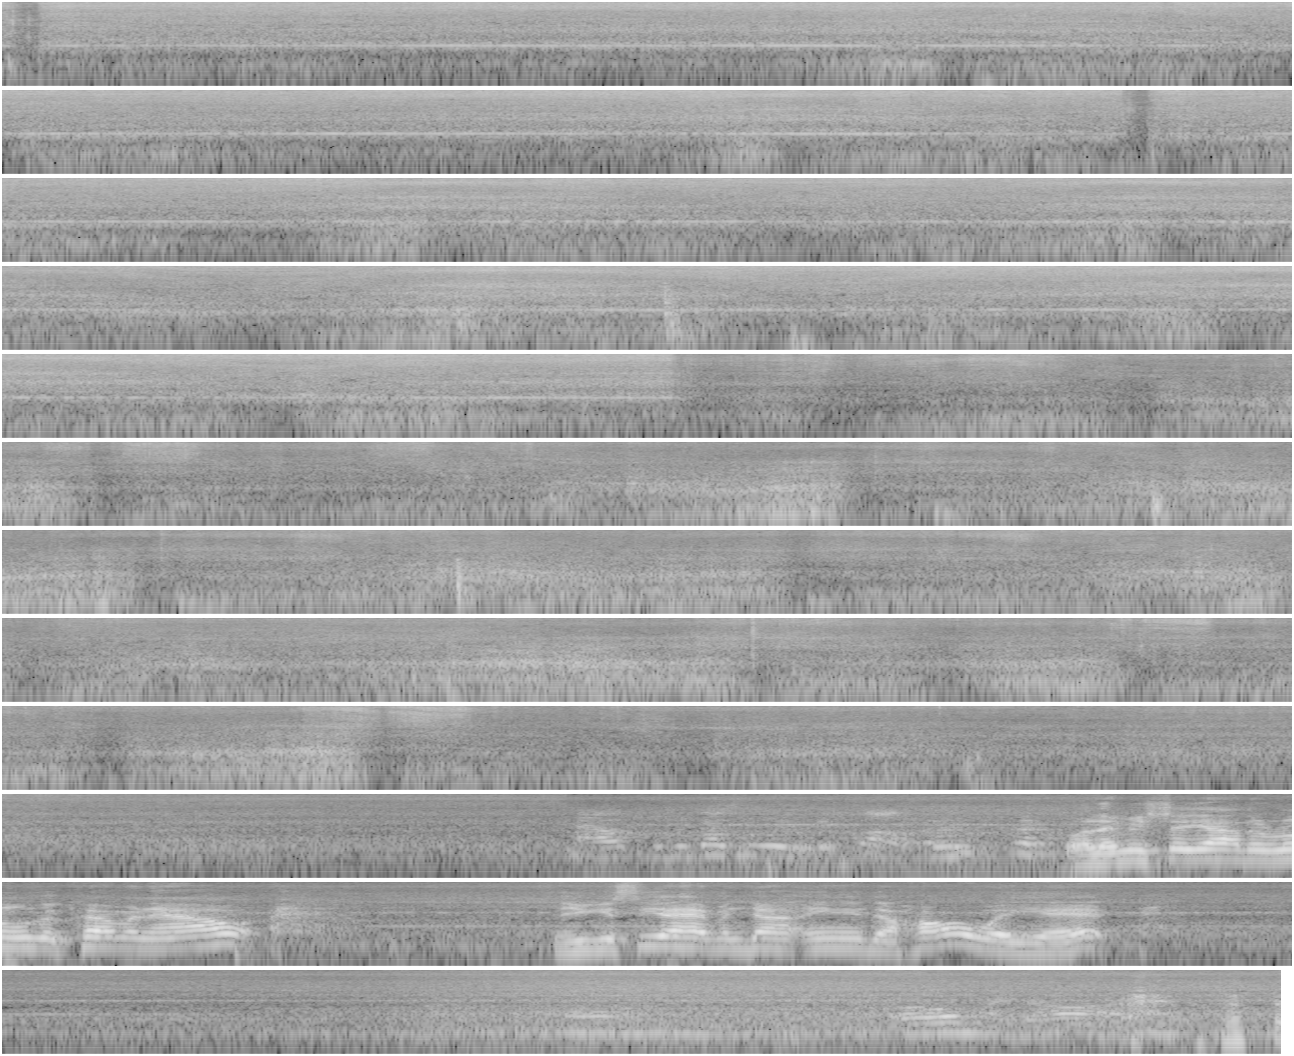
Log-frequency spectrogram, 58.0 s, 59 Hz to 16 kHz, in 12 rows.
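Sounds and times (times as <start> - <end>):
suction machine whistling hiss: 0.0 - 43.5.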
